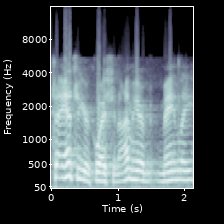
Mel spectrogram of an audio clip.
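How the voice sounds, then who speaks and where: A man's voice with ordinary pitch variation at a moderate pace. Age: 60s. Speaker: foreign guitar maker working in a factory. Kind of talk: interview. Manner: halting, with many restarts.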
